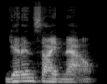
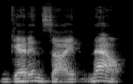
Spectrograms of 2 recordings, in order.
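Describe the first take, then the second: First: It is said calmly, without force. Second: It is said forcefully, in a commanding military voice.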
